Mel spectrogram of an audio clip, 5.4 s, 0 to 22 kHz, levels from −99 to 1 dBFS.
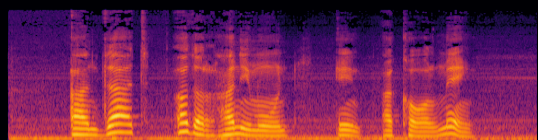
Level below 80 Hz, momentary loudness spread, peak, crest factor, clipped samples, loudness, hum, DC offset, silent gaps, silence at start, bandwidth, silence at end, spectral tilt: -32 dBFS; 20 LU; 0 dBFS; 18 dB; under 0.1%; -17 LUFS; none; under 0.1%; none; 0.1 s; 16 kHz; 0 s; -7 dB/octave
